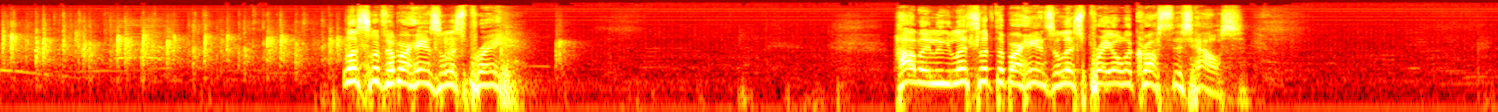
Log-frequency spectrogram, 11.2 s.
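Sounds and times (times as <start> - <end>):
audience clapping hands: 0.0 - 3.4, 4.1 - 4.4
speech: 2.6 - 4.0, 6.8 - 9.6.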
